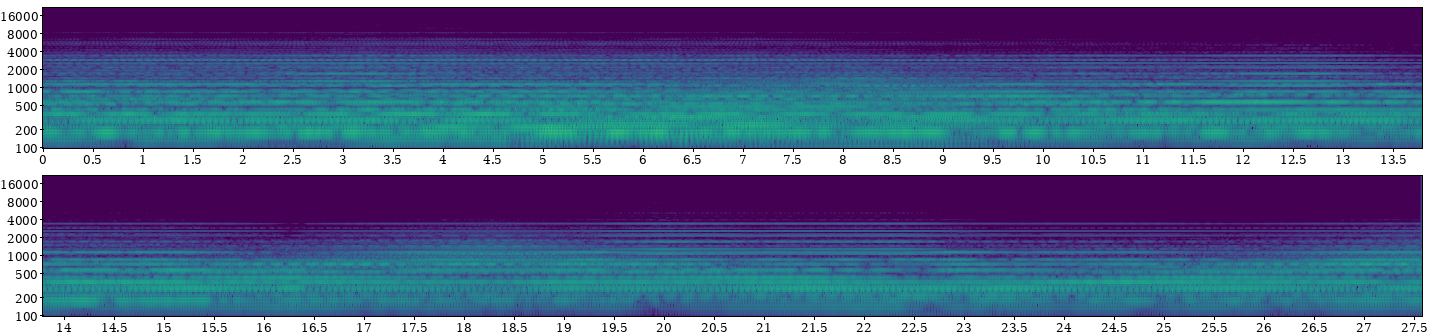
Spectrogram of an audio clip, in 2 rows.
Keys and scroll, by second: 1.4 a, 2.0 5, 2.9 1, 11.0 n, 22.8 a.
